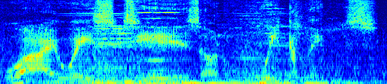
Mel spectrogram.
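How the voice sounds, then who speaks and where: An actor playing a brutal, boastful warlord emperor in a video game, taunting and imperious. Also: male voice, mid-range voice, expressive, takes it slowly, vocal fry, over loud music, exaggerated voice. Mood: sneering. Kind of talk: video game cutscene acting.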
